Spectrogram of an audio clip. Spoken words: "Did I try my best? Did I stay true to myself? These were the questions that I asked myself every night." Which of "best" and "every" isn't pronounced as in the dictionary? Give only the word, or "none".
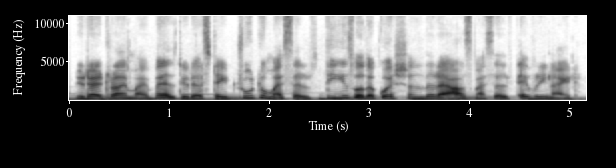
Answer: none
